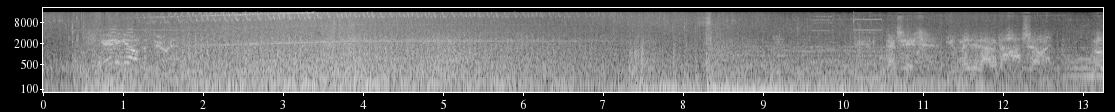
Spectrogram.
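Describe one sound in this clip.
A helicopter's engine and rotors roar steadily.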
